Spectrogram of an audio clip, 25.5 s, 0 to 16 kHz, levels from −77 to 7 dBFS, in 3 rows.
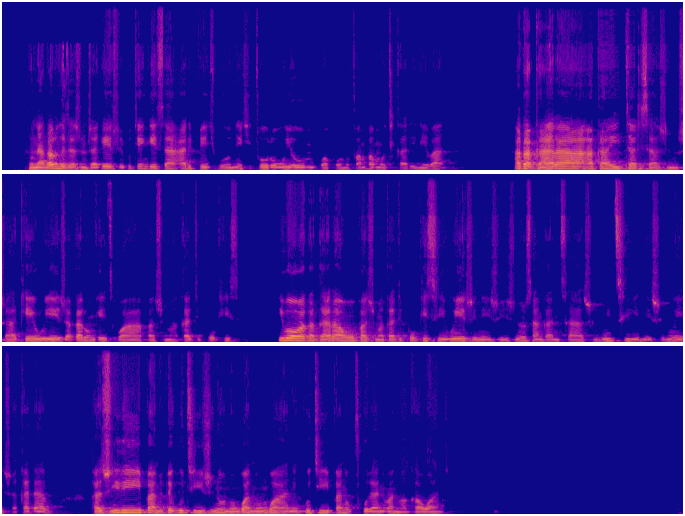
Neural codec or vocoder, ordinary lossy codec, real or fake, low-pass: none; Opus, 16 kbps; real; 14.4 kHz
